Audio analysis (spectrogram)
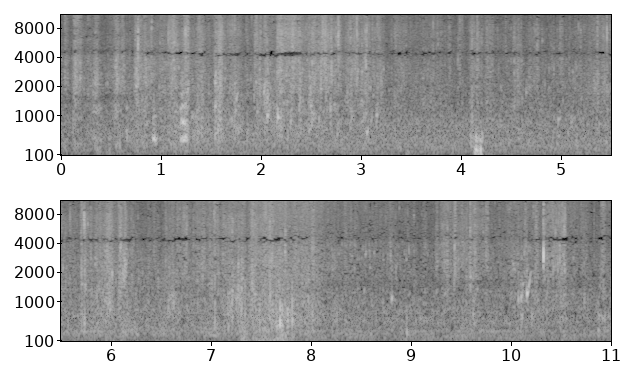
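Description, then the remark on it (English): Wellington boots squelch and splash through a waterlogged path on a walk, a steady run of wet sloshing steps, with no one speaking. “Now, if you can hear that, that's actually the path. And luckily, I'm wearing my Wellingtons.”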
